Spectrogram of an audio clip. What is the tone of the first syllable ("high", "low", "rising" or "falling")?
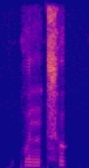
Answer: low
